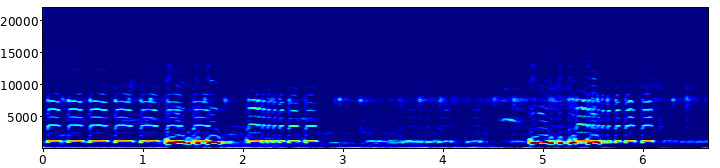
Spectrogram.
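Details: Local zebra dove with a strong voice, sung as a lure for other zebra doves. Two fast, warbling coo phrases rise over runs of short tonal notes, with a steady low hum throughout.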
